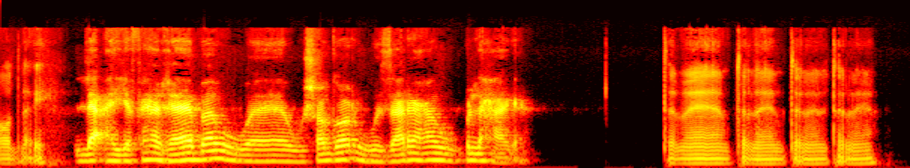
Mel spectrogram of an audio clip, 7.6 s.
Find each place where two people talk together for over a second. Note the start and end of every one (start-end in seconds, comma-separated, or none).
none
